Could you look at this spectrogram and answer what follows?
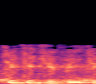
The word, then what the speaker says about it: СССР: И радостно воскликнул: «О, чи-чи-чи-пи, чи-чи-чи-пи!» Зачирикал так: «Чи-чи-чи-пи, чи-чи-чи-пи!» Оказалось, по-итальянски «СССР» читается как «чи-чи-чи-пи». Вот, мы все с вами из «чи-чи-чи-пи».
